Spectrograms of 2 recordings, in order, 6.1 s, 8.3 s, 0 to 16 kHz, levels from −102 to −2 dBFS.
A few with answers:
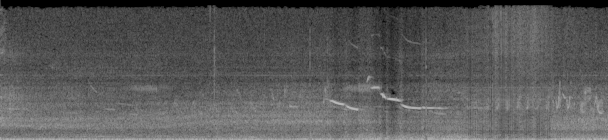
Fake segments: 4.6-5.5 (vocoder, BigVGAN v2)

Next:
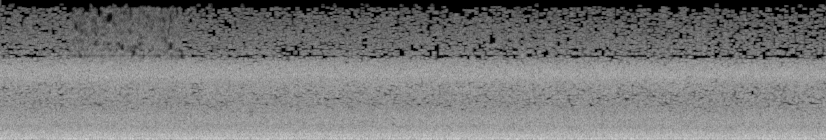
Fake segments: 0.7-1.8 (vocoder, BigVGAN v2)

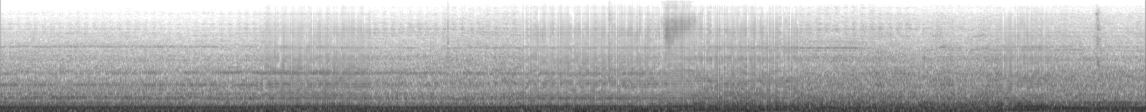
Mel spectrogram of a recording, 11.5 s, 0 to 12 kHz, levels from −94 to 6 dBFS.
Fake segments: 2.6-3.7 (vocoder, BigVGAN v2); 5.2-8.0; 10.0-10.5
